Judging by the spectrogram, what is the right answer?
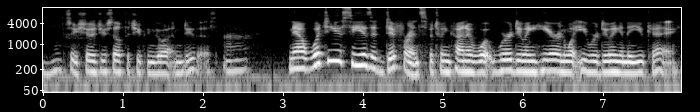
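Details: Adult speaker; typical speech.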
